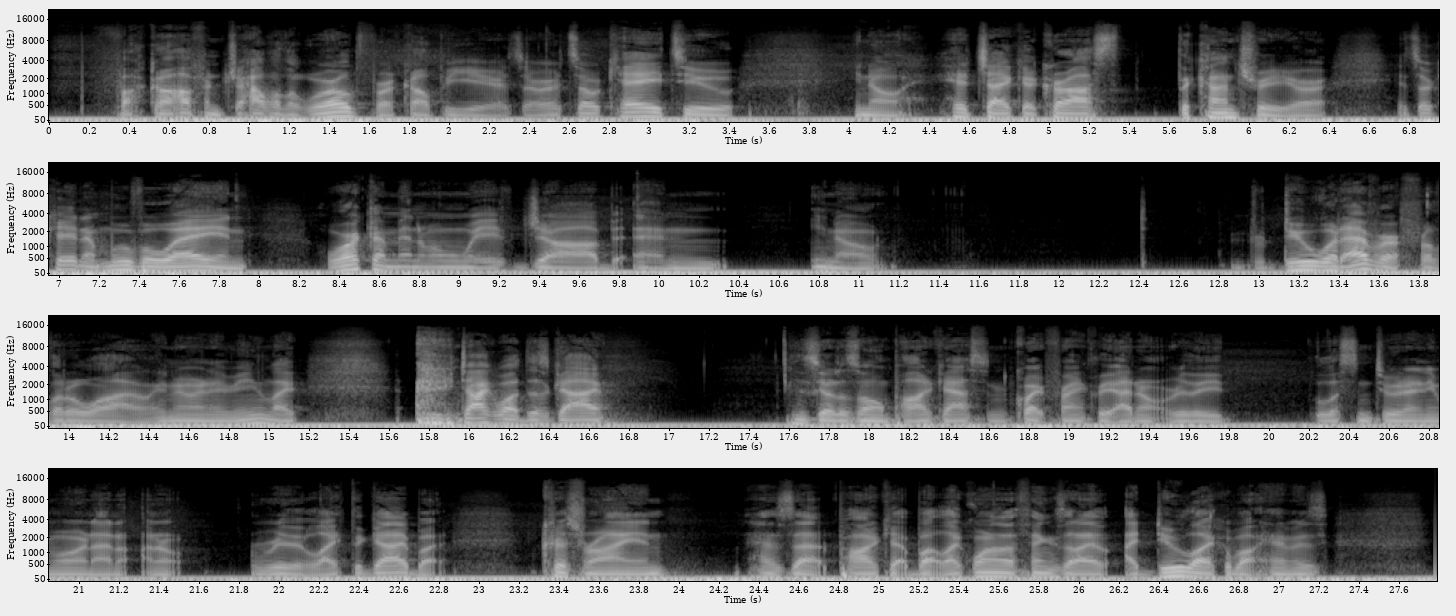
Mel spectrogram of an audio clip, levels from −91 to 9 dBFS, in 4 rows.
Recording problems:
low rumble; faint; throughout; 20 dB below the speech

